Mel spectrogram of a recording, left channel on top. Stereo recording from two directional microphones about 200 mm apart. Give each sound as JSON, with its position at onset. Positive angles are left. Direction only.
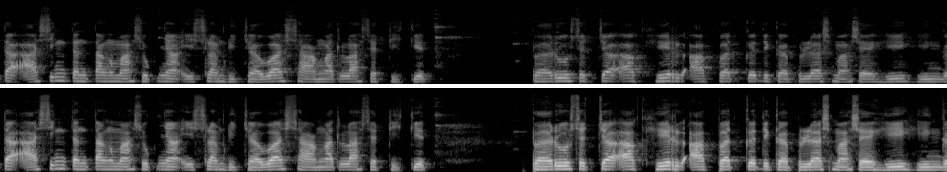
{"t": 0.0, "sound": "speech", "side_deg": -25}
{"t": 5.3, "sound": "speech", "side_deg": -40}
